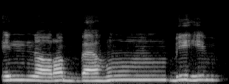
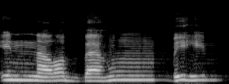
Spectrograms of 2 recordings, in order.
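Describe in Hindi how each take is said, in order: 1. नासिक्य m पर होंठ सिर्फ हल्के से छूते हैं। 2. नासिक्य m पर होंठ सिर्फ हल्के से छूते हैं।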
